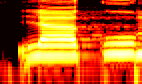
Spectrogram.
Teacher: mim sukun bertemu Hamzah namanya izhar syafawi maka mim sukun nya dibunyikan dengan jelas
